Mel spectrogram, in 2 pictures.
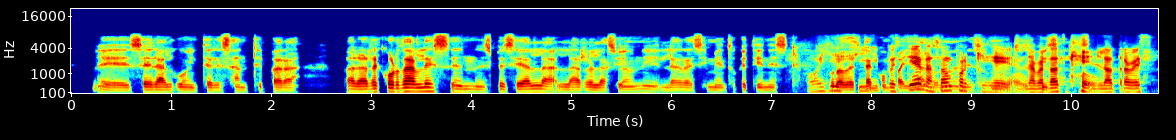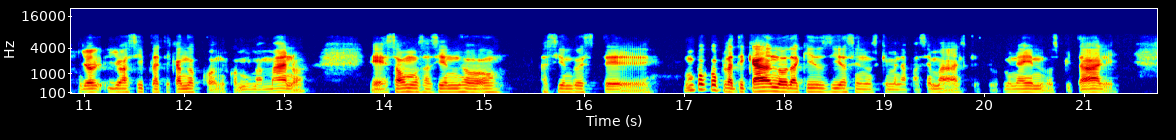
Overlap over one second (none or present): present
